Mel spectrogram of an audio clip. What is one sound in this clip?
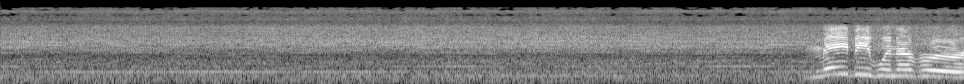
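A race car engine drones steadily at speed.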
